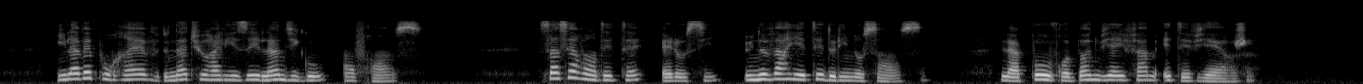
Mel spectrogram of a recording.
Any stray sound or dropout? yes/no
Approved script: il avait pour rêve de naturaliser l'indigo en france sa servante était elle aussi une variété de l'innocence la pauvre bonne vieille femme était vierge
no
